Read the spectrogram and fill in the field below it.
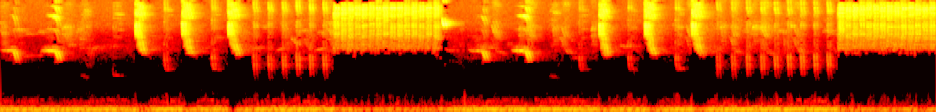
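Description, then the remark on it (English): A nightingale sings alone: rapid, varied phrases of sweet whistles, chirps and fast repeated trills, broken by two sustained buzzing passages, bright over a faint low hum. “It has a beautiful song that's been described as one of the most beautiful sounds in nature.”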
